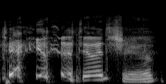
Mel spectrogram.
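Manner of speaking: high, slow teasing echo; teasing friend echoing the dare back slowly; mock echo. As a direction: drag it out, mocking her words. Echoing her request mockingly.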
